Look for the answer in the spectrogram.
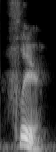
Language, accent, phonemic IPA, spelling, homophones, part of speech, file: English, US, /flɪɚ/, fleer, flair, verb / noun, En-us-fleer.ogg
- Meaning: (verb) 1. To make a wry face in contempt, or to grin in scorn 2. To grin with an air of civility; to leer; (noun) Mockery; derision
